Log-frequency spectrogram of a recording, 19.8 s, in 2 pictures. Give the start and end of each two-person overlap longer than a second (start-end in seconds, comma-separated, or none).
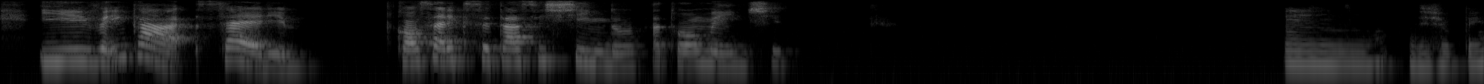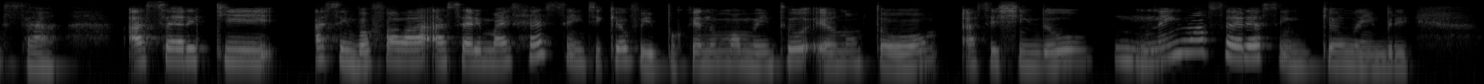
none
